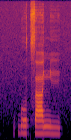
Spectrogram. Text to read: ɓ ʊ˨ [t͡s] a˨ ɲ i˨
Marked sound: correct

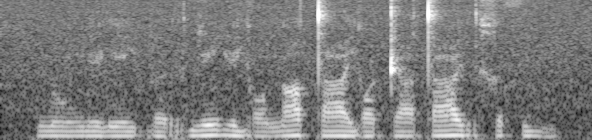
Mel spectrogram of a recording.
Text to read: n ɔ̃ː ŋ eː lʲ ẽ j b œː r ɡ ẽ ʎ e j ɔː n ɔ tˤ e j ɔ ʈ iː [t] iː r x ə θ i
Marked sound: incorrect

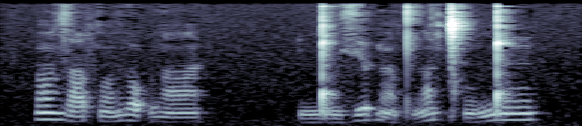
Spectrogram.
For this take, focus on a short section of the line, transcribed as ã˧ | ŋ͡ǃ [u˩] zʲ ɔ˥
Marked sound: correct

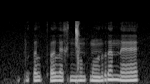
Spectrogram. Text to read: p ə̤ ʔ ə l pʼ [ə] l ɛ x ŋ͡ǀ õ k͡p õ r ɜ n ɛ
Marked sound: correct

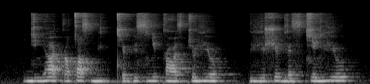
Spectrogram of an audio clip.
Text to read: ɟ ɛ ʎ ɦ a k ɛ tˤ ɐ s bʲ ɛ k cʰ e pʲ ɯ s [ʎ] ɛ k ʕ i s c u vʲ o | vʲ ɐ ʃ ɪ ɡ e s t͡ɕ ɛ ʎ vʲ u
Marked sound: correct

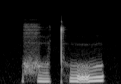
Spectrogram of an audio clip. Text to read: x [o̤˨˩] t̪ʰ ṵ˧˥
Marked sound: correct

